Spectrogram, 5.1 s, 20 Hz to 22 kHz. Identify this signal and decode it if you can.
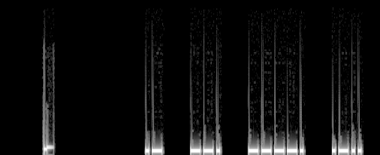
Morse code, heard as a keyed tone, about 28 wpm, spaced as for 16 wpm, 700 Hz. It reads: AG9L
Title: USA Call Signs - 4 Characters - 3x Character Spacing - 28wpm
